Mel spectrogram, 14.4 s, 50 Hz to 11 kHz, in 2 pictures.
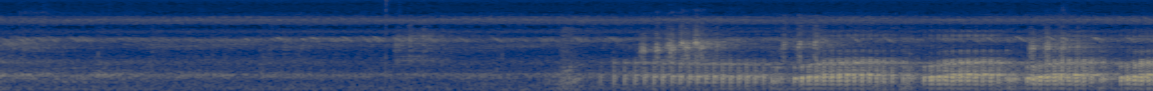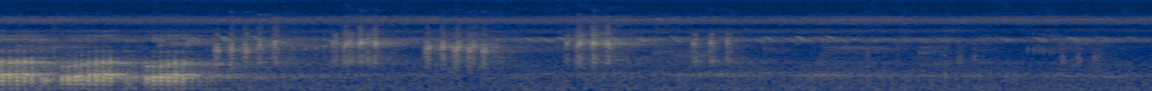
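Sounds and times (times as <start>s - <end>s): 
insect chorus in the Harenna Forest: 0.0s - 14.3s
colobus monkeys uttering territorial calls at dawn in the Harenna Forest: 3.4s - 8.9s
frogs giving rattling calls in the Harenna Forest: 3.4s - 12.0s.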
